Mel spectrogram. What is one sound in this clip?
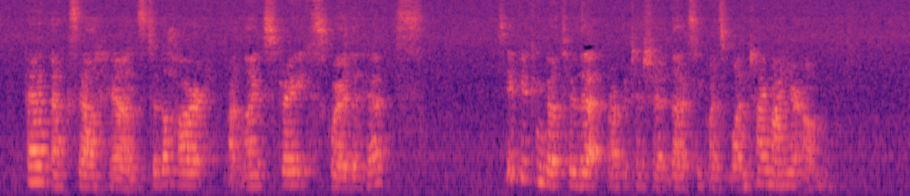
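A woman speaks calmly and slowly, as if giving instructions.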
